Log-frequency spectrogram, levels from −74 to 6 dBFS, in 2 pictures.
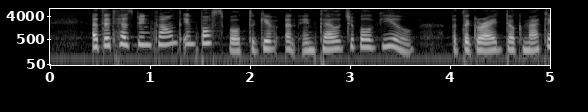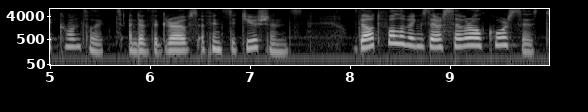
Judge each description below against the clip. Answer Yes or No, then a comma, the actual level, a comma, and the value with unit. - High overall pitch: Yes, high, 210 Hz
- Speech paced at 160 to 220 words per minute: Yes, average, 180 wpm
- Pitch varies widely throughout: Yes, wide, 7.0 semitones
